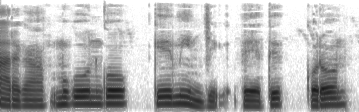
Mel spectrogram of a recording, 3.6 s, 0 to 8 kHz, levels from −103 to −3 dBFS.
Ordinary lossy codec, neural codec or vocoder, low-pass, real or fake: AAC, 32 kbps; none; 7.2 kHz; real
